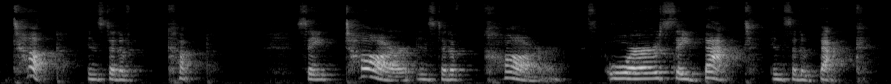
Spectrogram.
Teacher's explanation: It's any place that a k would show up in a word, that child is replacing it with a t sound. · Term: fronting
